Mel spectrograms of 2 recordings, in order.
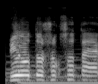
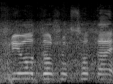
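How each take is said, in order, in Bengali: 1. পেছনে কোনো মেশিনের শব্দ শোনা যাচ্ছে না। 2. পেছনে মেশিনের শব্দ স্পষ্ট শোনা যাচ্ছে। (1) "এখন কিন্তু মেশিনের একটুকু সাউন্ড নাই, কেননা এখন আমি মাইক লাগায় কথা কইতেছি" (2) "এখন নর্মাল মানে মাইক না লাগায় কথা কইতেছি"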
